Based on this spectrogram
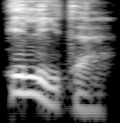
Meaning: the elite
- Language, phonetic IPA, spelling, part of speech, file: Russian, [ɪˈlʲitə], элита, noun, Ru-элита.ogg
